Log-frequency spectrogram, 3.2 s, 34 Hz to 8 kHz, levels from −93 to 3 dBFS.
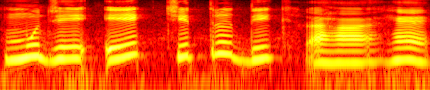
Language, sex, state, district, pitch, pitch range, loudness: Hindi, female, Madhya Pradesh, Katni, 230 Hz, 215-260 Hz, -16 LUFS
